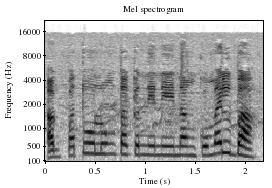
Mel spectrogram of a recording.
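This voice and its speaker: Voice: high-pitched, fairly even intonation, a little fast, a little hiss or hum, close to an everyday voice. A woman playing a curious, scheming young son in a family audio drama, with a childlike, inquisitive manner. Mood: conspiratorial.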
